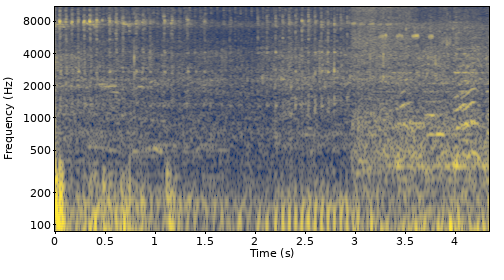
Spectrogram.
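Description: Wind buffeting a camera microphone on a moving bicycle, a low fluttering rumble that gets louder about three seconds in.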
